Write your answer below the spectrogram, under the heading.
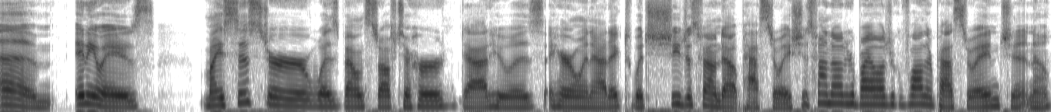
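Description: On a very clean recording with a silent background, a woman with an American accent and a fairly low voice talks at a moderate pace with lively intonation. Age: 30s. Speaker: intuitive reader and energy healer. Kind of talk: casual chat, personal testimony.

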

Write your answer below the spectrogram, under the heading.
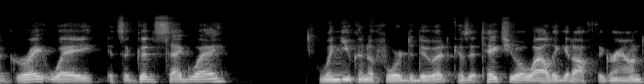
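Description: The speaker has a normal speaking voice with an American accent. The pace is moderate. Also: man. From Southern California, small mountain town. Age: 50s. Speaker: contractor and real estate investor. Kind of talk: casual interview.

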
